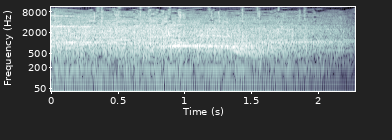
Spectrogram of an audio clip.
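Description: Large audience applauding, a dense wash of clapping that begins to fade near the end.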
